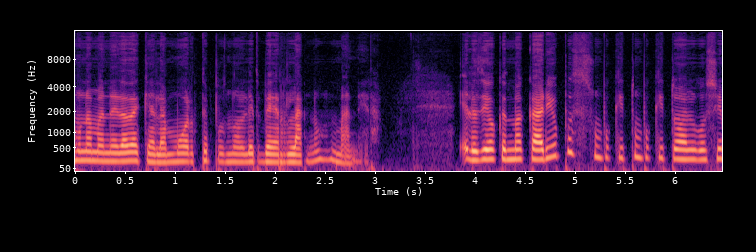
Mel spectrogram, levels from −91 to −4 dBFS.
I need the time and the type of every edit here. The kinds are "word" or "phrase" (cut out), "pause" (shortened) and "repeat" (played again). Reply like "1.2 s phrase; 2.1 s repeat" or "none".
1.8 s word; 2.3 s word; 2.6 s word; 3.8 s word; 5.6 s repeat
